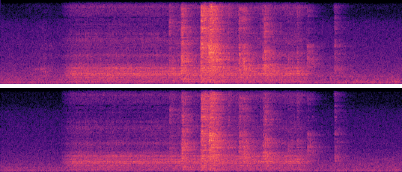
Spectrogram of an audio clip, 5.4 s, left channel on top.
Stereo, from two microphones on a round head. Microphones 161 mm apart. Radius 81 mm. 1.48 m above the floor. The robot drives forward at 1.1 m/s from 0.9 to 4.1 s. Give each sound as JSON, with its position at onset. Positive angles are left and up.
{"t": 2.2, "sound": "crushing", "side_deg": 55, "distance_m": 3.0}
